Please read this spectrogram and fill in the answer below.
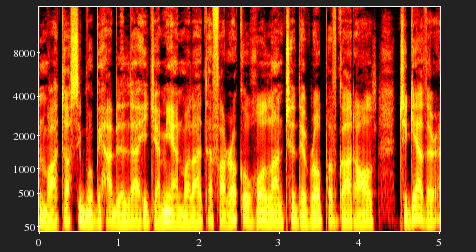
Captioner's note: speaking Arabic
